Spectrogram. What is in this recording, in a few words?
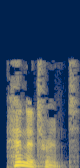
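"penetrant", English, British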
